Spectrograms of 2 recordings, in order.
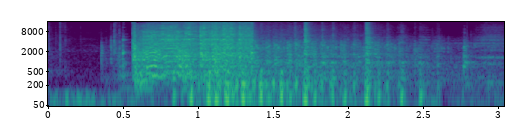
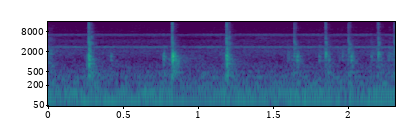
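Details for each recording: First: John Deere GT245 with 22 hp Kawasaki engine, after starter repair, ignition module part replacement and a smaller battery: starter grinds, the engine fires briefly on ether in the air cleaner, sputters unevenly and dies. Fails to start, catches briefly. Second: John Deere GT245 tractor that won't start, key on: three crisp relay clicks and then a quicker run of lighter ticks; both relays click, so they are working, before the ignition module and starter repair.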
